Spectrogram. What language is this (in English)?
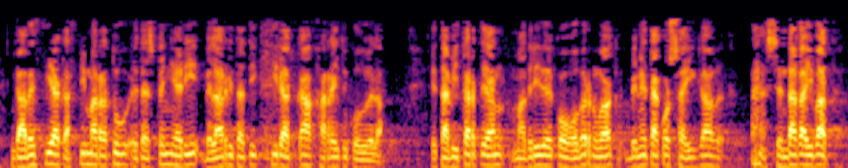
Basque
